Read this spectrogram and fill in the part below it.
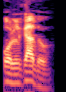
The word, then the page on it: holgado: espagnol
